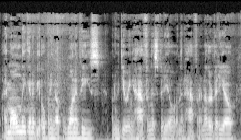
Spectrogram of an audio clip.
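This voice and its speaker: A hoarse young man, recovering from an illness, chatting casually as he opens trading card packs at his desk, rambling with ums and throat clearing. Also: lowish voice, flat delivery, racing, warm tone. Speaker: card-collecting channel host. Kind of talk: casual pack-opening chat. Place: home room, filmed over a desk.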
